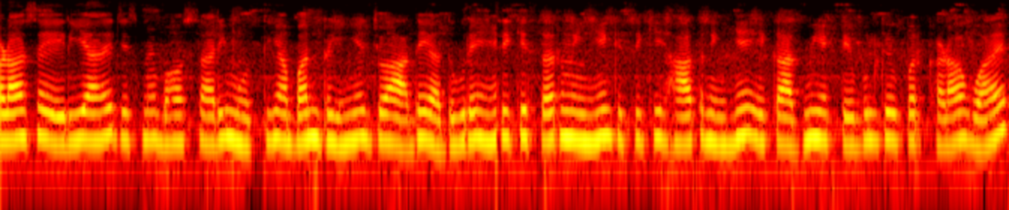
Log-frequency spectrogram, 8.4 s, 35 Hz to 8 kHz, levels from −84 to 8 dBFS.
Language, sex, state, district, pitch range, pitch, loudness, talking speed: Hindi, female, Bihar, East Champaran, 205-225 Hz, 215 Hz, -23 LUFS, 230 wpm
